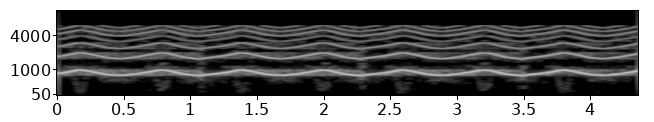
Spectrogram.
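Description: A continuous warbling tone, its pitch rising and falling evenly a little under twice a second at a steady level.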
